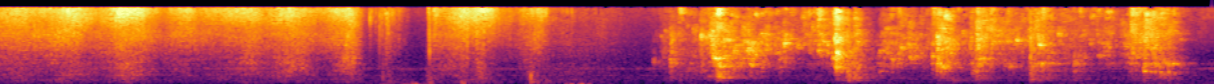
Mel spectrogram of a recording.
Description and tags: wiping the floor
